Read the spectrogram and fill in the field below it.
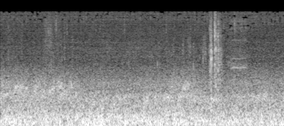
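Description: A thunderstorm rages in the video game Storm Chasers, a dense, continuous roar of wind and rain with deep rumbling, joined briefly near the end by a short sharp burst.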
